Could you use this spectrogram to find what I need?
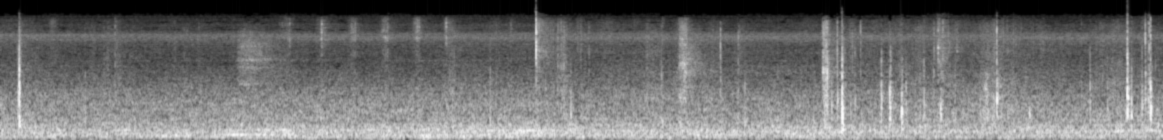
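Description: Scissors snip through hair in short crisp cuts.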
